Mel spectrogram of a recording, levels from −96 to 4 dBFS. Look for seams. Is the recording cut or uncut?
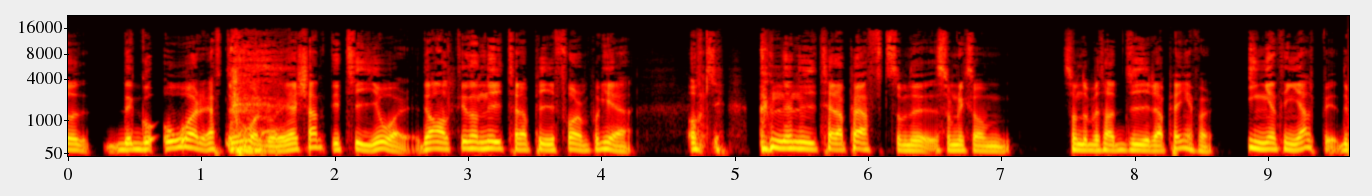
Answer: uncut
